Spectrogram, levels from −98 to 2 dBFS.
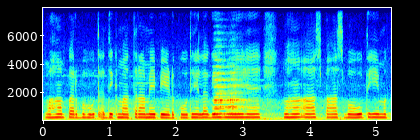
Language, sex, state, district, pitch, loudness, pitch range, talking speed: Hindi, female, Punjab, Fazilka, 225 Hz, -14 LUFS, 220-230 Hz, 185 wpm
